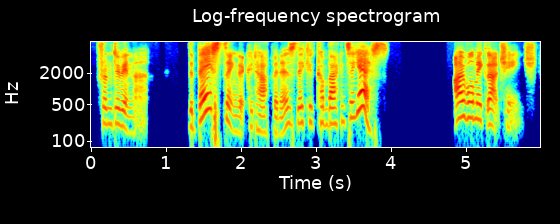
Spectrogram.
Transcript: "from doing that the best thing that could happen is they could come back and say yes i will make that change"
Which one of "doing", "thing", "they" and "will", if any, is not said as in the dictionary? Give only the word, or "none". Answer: none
